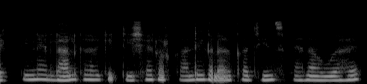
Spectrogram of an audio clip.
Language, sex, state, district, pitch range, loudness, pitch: Hindi, female, Bihar, Saran, 195-220 Hz, -35 LUFS, 205 Hz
